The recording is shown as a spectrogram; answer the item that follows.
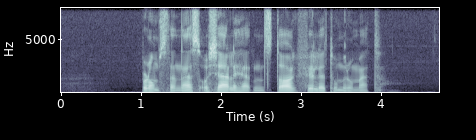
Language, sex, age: Norwegian, male, 32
